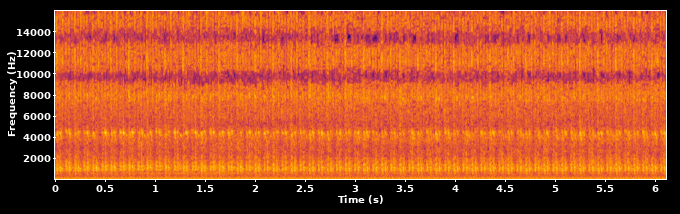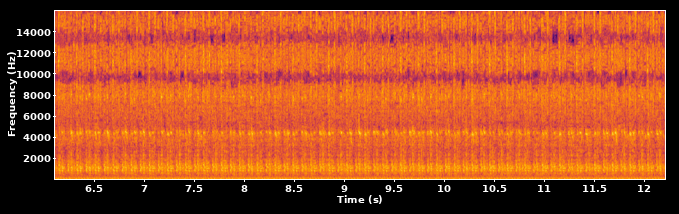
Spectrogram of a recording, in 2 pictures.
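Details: Detroit Diesel 6-71 two-stroke, first start after new 4-valve head and Davco 382 fuel filter install, valve cover off so not revved: steady, even idle with fast regular beat, no misses or stumbles; idle set via buffer screw; normal idle.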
